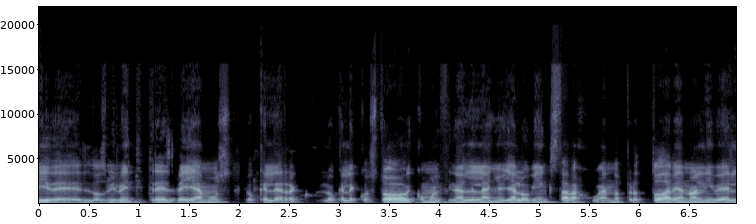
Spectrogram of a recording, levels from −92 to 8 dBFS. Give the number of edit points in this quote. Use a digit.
1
